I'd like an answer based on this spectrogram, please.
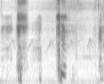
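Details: Excited mole-hunting dog in a backyard giving goose-like honks: three short, harsh snorting bursts, roughly two-thirds of a second apart.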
